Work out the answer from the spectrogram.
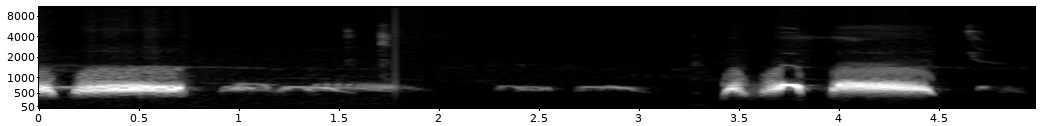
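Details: Decoy spotted dove giving the thúc gù call to draw out wild doves: a long buzzy coo, quiet soft murmurs, then two looping notes and another sustained, vibrating coo.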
